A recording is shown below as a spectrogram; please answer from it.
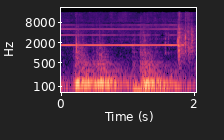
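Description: Japanese taiko drums being struck, a run of deep repeated strokes. A steady high tone sounds over them until near the end, where there is a sharp click.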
